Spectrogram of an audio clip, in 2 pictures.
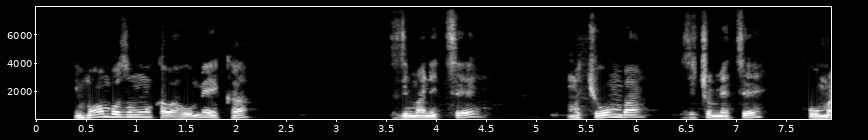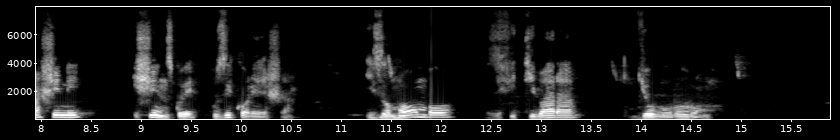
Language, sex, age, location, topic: Kinyarwanda, male, 18-24, Huye, health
